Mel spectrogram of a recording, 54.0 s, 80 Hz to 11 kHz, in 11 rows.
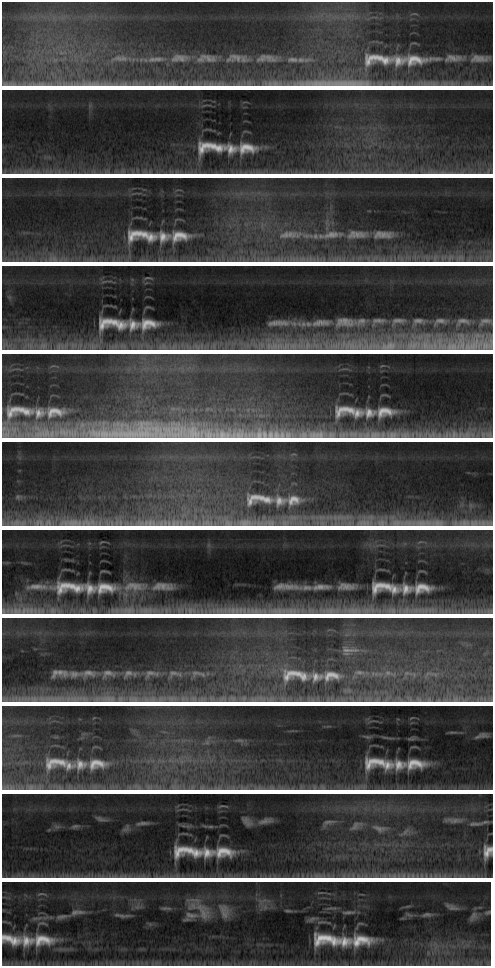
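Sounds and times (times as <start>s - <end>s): dove cooing: 1.0s - 5.2s, 6.7s - 7.6s, 11.0s - 11.8s, 12.6s - 16.6s, 17.3s - 22.0s, 22.8s - 25.1s, 26.7s - 39.0s, 39.6s - 40.5s, 42.8s - 43.6s, 45.9s - 46.6s, 49.0s - 50.1s, 52.2s - 53.9s.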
